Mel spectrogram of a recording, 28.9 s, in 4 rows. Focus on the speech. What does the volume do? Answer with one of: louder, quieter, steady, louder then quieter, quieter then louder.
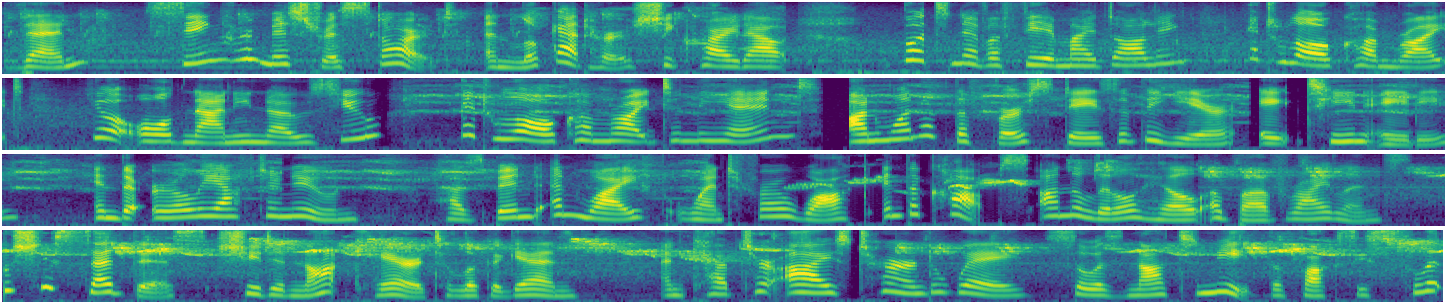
steady.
